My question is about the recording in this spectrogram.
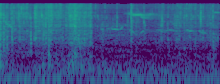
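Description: Faint outdoor background noise with a low rumble and a few light clicks.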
